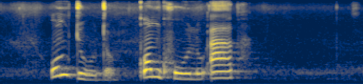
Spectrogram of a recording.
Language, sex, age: Xhosa, female, 38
